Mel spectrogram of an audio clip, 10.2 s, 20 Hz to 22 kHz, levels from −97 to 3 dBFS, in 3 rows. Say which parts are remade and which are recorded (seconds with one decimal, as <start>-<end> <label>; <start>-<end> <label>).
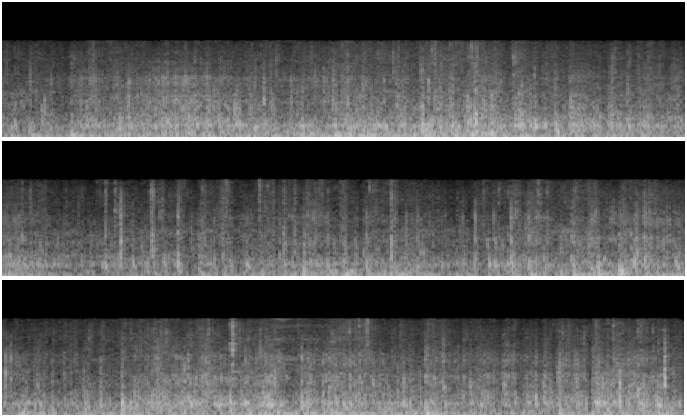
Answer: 0.0-2.9 recorded; 2.9-3.5 remade; 3.5-10.2 recorded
